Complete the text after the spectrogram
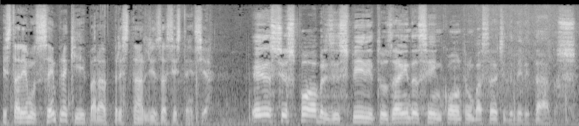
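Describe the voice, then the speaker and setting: A man's voice: mid-range voice, animated, unhurried, darkish tone, a little hiss or hum. An actor playing a kindly, courteous male doctor, formal and reassuring, in a radio drama.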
